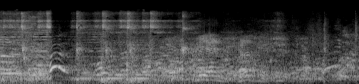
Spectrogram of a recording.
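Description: Stringed instruments are strummed briskly in a lively tune.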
